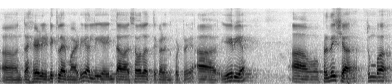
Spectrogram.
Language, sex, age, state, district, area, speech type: Kannada, male, 60+, Karnataka, Udupi, rural, spontaneous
